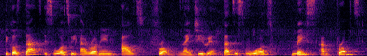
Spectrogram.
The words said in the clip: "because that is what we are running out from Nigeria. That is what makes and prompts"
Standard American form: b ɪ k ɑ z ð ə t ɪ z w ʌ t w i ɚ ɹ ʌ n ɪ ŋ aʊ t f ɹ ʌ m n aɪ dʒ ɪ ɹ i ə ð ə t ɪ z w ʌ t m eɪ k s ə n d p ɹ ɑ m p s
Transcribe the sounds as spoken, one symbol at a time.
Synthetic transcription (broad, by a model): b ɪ k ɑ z ð ə t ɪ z w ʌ t w i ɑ ɹ ʌ n ɪ ŋ aʊ t f ɹ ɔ m n aɪ dʒ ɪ ɹ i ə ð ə t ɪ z w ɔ t m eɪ s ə n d p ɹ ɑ m p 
